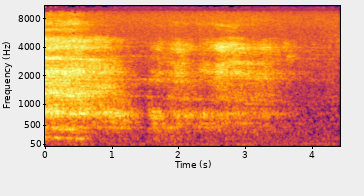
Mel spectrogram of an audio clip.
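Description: A person's long, soft exhale, breathed out in time with a yoga movement, fading away over the first second or two.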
